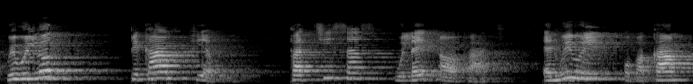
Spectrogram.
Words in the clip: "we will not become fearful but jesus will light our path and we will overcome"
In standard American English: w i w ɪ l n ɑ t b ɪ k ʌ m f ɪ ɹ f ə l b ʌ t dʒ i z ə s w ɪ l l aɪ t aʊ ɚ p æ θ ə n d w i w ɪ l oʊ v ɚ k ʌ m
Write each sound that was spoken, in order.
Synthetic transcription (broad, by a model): w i w ɪ l n ɑ t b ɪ k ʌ m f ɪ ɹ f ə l b ʌ t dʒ i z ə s w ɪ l l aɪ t aʊ ɚ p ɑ t ə n d w i w ɪ l oʊ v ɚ k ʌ m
